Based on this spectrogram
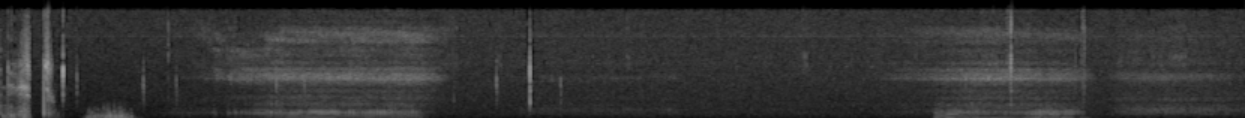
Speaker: Und schon wieder. Und so ganze Nacht.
